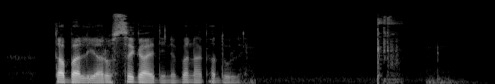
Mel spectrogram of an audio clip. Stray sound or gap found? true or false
true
